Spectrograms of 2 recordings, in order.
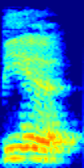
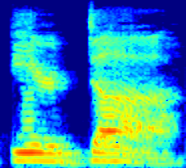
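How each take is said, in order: First: The word is cut off with no final sound. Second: An extra vowel is added after the final d. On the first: "is to go beer and then it just dies" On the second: "don't overdo it. Don't go beard-da"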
